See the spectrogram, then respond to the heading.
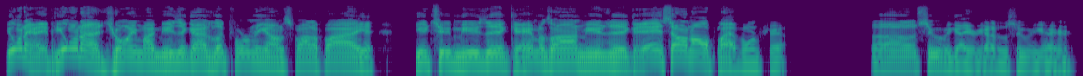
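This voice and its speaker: A man's voice: on the high side, lively intonation, moderate pace, bright, forceful tone, smooth, dry recording, studio quality. A man hosting a casual live stream, rambling and bantering, constantly addressing his chat with playful hype.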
